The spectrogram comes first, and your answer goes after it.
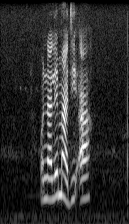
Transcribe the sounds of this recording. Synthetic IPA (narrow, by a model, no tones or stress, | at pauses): ʊnalɪmadiʔa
